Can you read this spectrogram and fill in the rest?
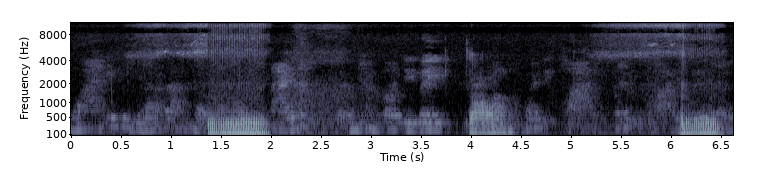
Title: Snoring puppy goes 😴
